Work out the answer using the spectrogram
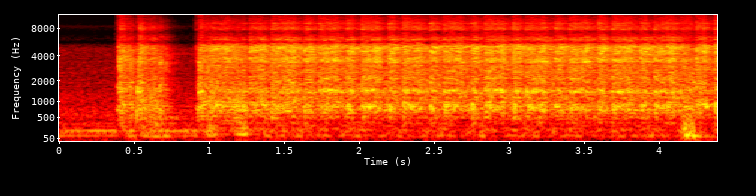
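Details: Kohler Command 18 hp after rebuild, first start attempt with carburetor fed from a funnel since the fuel pump hose is soft and falling apart; starter whirs steadily a few seconds, no firing at all.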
